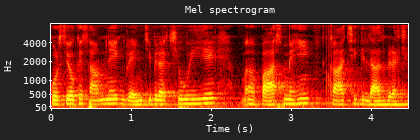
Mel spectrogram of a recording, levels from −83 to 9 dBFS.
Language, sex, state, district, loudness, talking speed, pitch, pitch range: Hindi, female, Bihar, Supaul, -17 LUFS, 255 wpm, 150 Hz, 135-155 Hz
